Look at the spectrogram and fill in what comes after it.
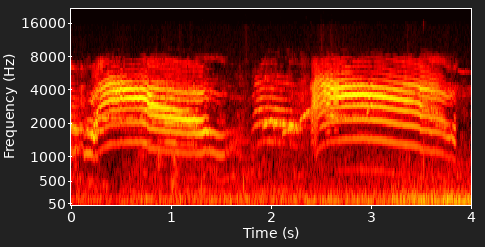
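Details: Among cats and kittens out discovering new places, a cat gives two long, loud meows. Each is steady and strongly harmonic, lasting over a second, with a brief quiet gap between them.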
